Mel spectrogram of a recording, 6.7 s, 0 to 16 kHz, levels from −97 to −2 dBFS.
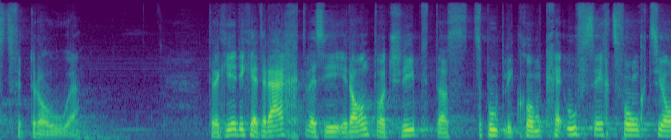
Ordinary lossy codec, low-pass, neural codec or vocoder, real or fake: none; 14.4 kHz; none; real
